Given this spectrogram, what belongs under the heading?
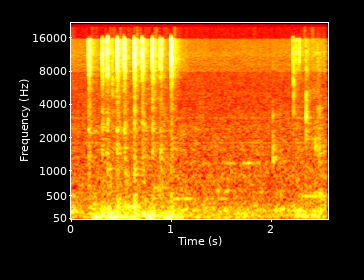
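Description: Quick burst of keystrokes on a computer keyboard, close and soft, about a dozen clicks in a second, then quiet with a few more taps at the end.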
